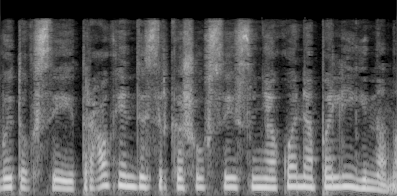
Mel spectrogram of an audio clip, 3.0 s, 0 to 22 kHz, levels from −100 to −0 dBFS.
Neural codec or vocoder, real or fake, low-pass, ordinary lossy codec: none; real; 14.4 kHz; AAC, 48 kbps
